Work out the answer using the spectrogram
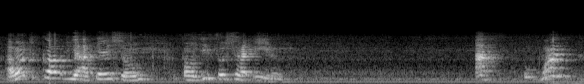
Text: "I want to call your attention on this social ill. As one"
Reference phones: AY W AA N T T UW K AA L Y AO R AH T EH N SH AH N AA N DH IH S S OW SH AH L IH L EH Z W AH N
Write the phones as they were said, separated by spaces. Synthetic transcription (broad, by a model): AY W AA N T T UW K AA L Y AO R AH T EH N SH AH N AA N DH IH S S OW SH AH L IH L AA S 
